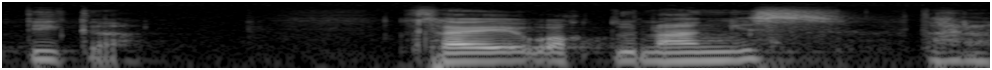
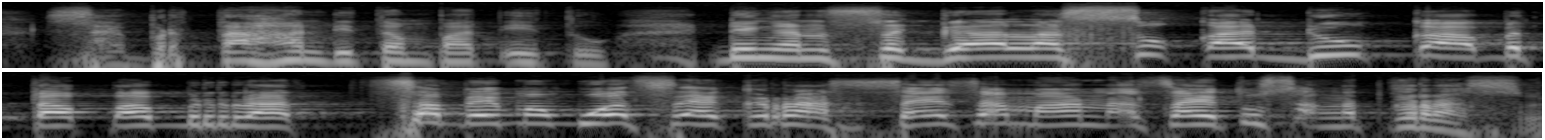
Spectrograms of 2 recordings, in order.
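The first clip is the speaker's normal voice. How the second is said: loud, raised-pitch testimony from the pulpit; forceful preaching; 6 semitones higher, 8 dB louder than usual. Real, not acted. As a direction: drive the hardship home to the congregation. (berkhotbah lantang penuh tekanan)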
